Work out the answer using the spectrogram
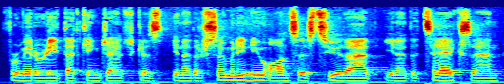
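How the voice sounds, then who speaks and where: A man whose first language is Afrikaans, co-hosting a faith podcast in a relaxed, reflective, friendly way. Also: fairly low pitch, moderate pace. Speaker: podcast co-host. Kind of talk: casual faith podcast chat.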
